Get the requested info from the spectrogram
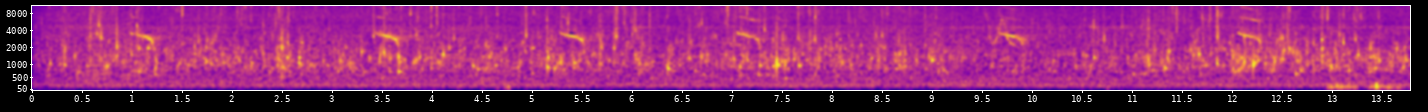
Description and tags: A recording from my iPhone of a River in the Cordoba´s Sierras in Argentina, you can hear some birds to on the background.
Grabación realizada con mi Iphone de un rio de las Sierras en Argentina, se pueden escuchar algunos pájaros en el fondo.
cordoba, river, rio, outdoors, nature, ambient, birds, pajaros, stream, naturaleza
